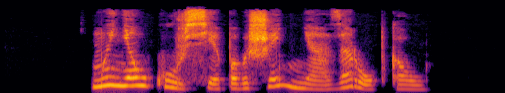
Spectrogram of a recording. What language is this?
Belarusian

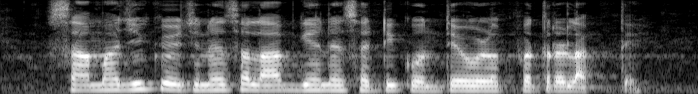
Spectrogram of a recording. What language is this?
Marathi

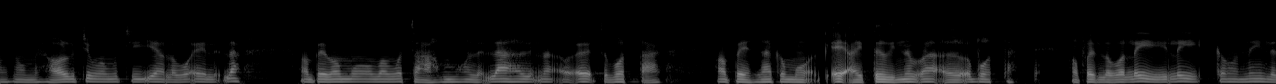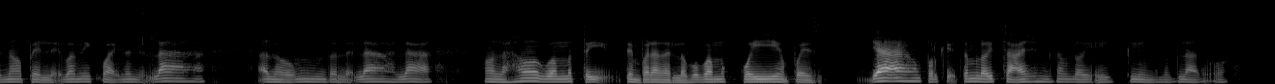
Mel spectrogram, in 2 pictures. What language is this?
Quiotepec Chinantec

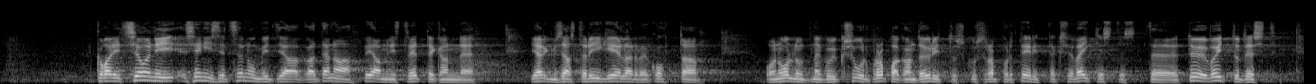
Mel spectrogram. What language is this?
Estonian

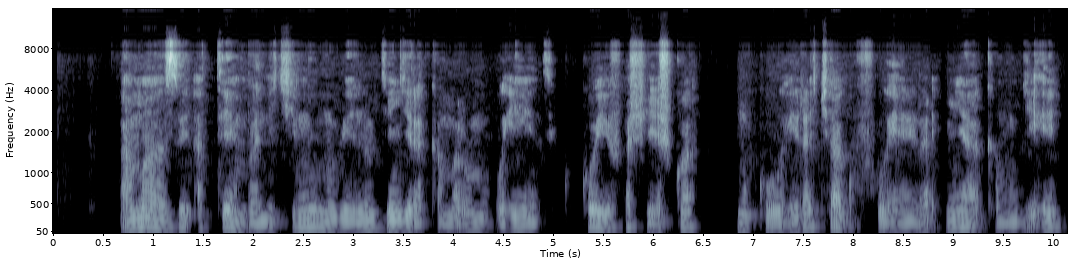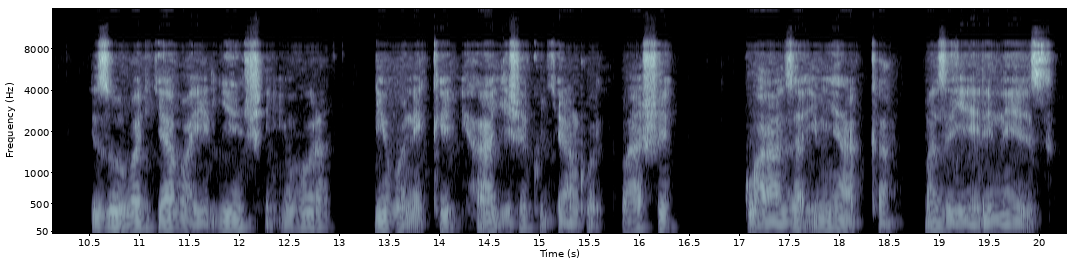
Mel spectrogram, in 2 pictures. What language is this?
Kinyarwanda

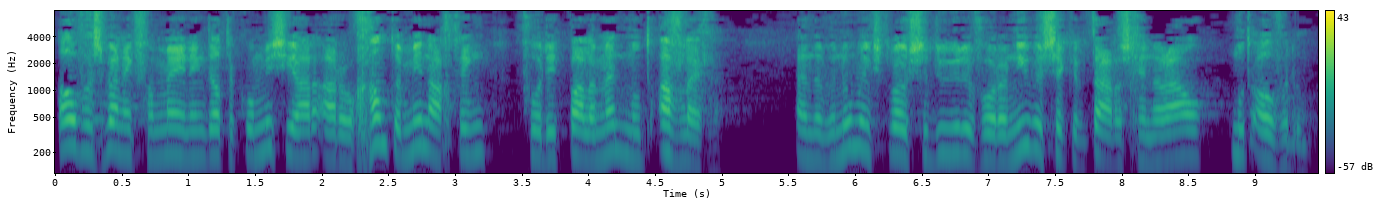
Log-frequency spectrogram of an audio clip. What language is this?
Dutch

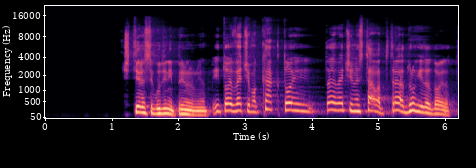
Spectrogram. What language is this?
Bulgarian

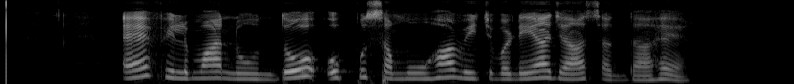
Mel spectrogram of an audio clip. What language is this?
Punjabi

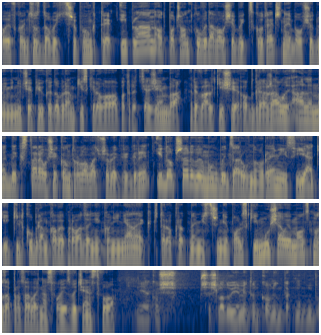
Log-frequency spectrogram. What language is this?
Polish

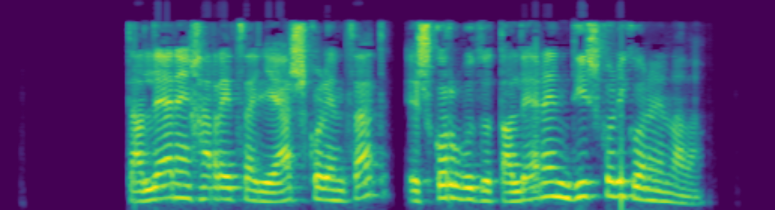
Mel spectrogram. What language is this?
Basque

